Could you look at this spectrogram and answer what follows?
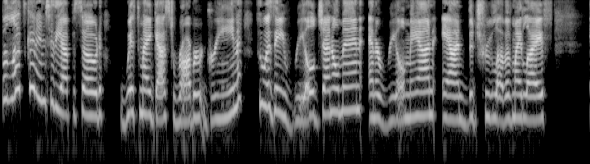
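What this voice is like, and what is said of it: Hoarse, fading voice. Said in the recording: “<clears throat> oh my God, I'm like losing my voice.”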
